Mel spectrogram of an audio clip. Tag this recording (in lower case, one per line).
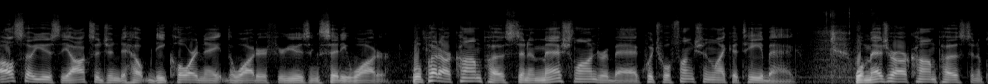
speech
